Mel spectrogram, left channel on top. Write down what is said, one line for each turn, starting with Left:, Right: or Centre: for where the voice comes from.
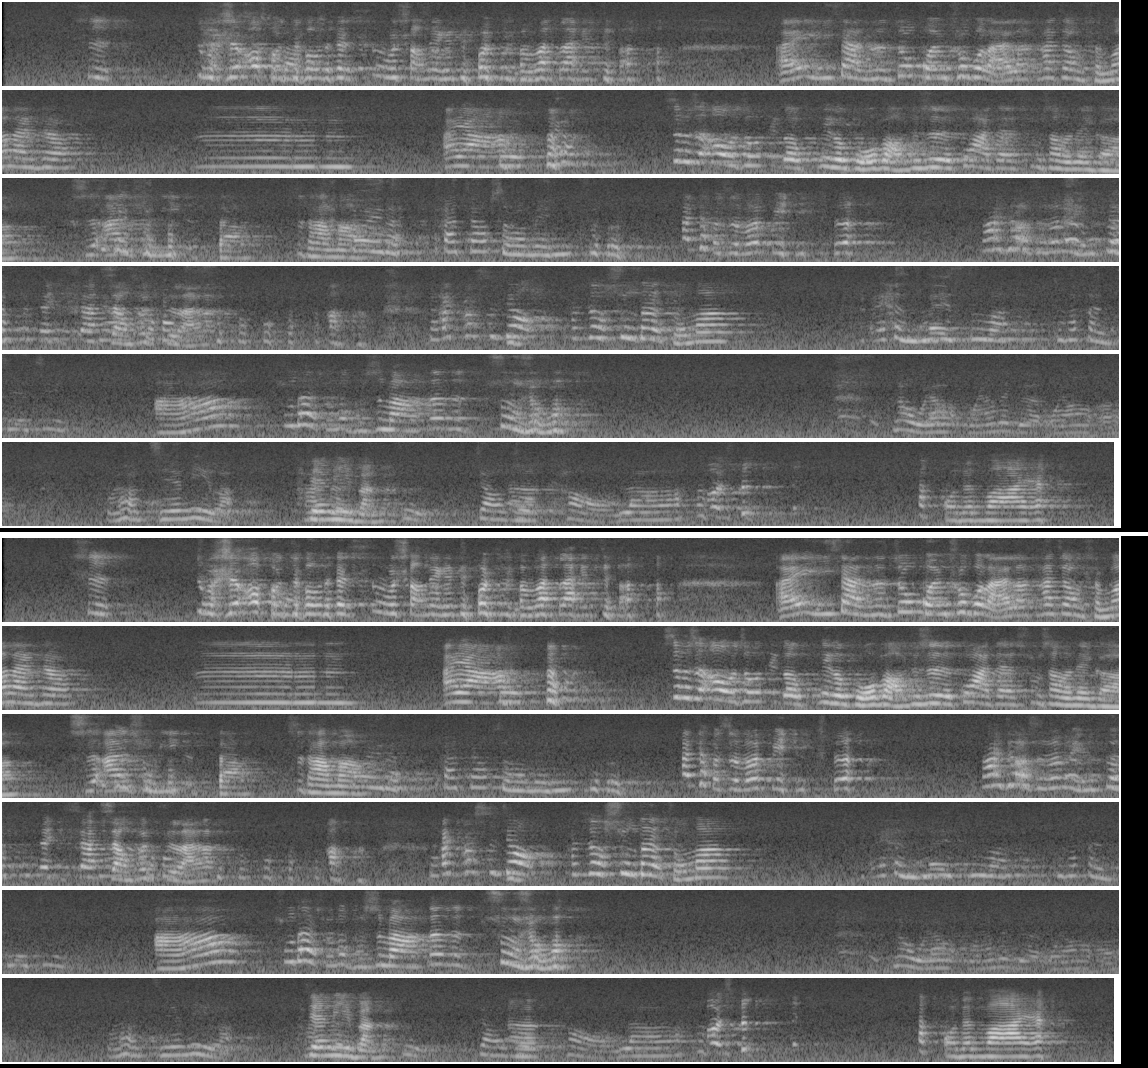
Right: 是是不是澳洲的树上那个叫什么来着？
Left: <laughs> 我知道，
Right: <laughs> 哎，一下子中文出不来了，它叫什么来着？嗯，哎呀，
Left: 我要
Right: <laughs> 是不是澳洲那个那个国宝，就是挂在树上的那个吃桉树叶子的，
Left: <laughs> 对的
Right: 是它吗？
Left: 对的，它叫什么名字？
Right: 它叫什么名字？他叫什么名字？
Left: <laughs> 你要
Right: 我一下想不起来了
Left: 你要笑死我！
Right: 啊！
Left: <laughs> 那你说。
Right: 哎，他是叫他是叫树袋熊吗？
Left: 哎，很类似了，真的很接近。
Right: 啊，树袋熊的不是吗？那是树熊，<laughs>
Left: <laughs> 那我要，我要那个，我要呃，<laughs> 我要揭秘了，它的名字叫做考拉。
Right: 揭秘吧。嗯，
Left: <laughs>
Right: 哦，<laughs> 真我的妈呀！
